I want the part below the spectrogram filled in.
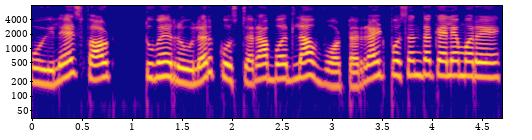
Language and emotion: Goan Konkani, surprised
